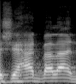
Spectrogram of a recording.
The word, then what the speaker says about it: Shahad Ballan: So Shahad Ballan, did I say it right?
